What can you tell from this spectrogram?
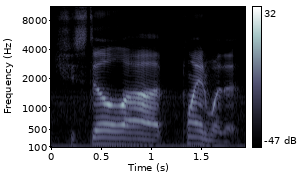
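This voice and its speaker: A man hosting a let's play reads a visual novel aloud, his mid-range voice clear, resonant and sharp-toned. His casual commentary comes out halting and embarrassed, often broken by nervous laughter.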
